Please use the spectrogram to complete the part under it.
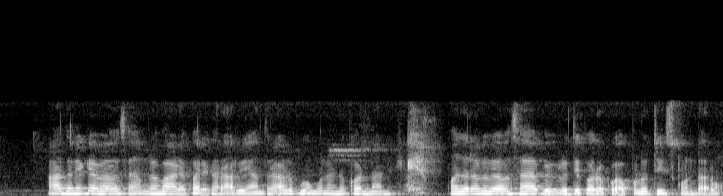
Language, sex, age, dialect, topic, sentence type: Telugu, female, 25-30, Telangana, agriculture, statement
